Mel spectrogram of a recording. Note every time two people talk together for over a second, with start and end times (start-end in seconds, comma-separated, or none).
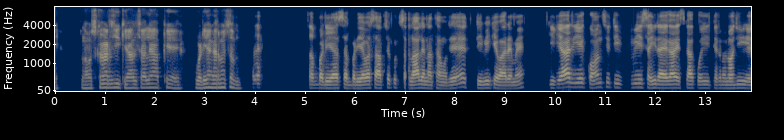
none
